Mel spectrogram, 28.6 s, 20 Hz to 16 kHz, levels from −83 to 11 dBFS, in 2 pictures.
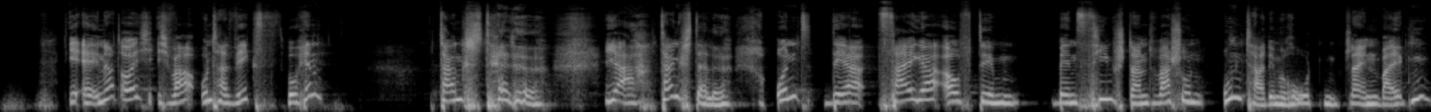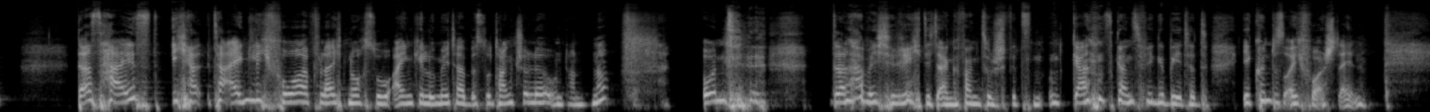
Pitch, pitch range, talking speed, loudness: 235 Hz, 205-260 Hz, 120 wpm, -23 LUFS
